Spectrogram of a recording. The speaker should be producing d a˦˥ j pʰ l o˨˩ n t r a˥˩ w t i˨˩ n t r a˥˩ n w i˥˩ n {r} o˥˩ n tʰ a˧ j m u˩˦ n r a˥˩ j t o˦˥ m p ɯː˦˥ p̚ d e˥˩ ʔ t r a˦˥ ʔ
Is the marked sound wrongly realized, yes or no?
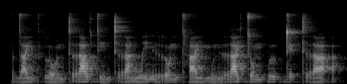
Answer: no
